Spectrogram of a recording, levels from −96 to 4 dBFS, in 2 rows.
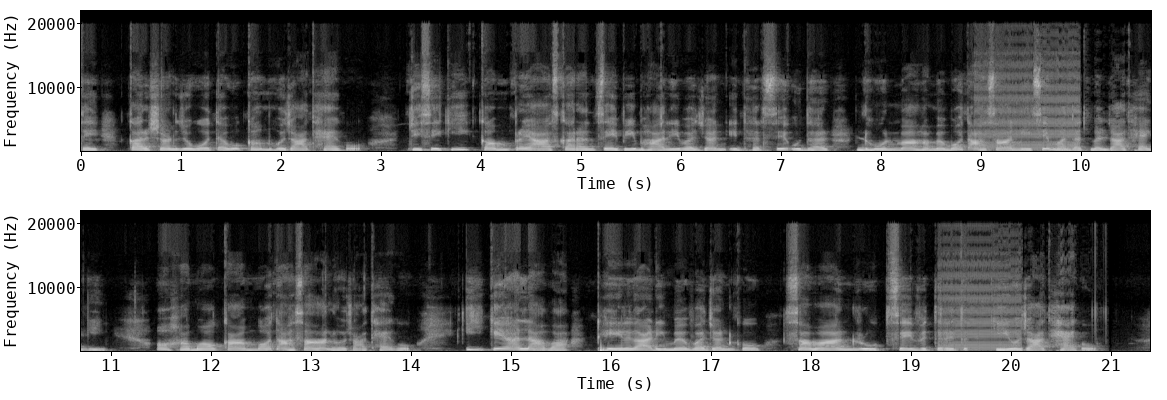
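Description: GSM phone buzz occurs at 8.93–9.99 s, after "ढोन मा हमे बहुत", and at 19.27–20.11 s. A nearby handset's 217 Hz call bursts, rectified by the audio circuit, produce a steady, raspy, harmonic-rich buzz about 11 dB below the speech.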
